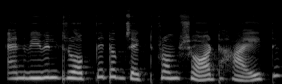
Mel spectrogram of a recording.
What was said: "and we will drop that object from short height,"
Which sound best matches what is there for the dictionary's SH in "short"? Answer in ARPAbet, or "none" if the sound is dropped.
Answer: SH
